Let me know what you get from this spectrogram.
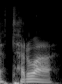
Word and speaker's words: terroir: Och de tar mycket inspiration från, och här kommer det med vinet, från eh, ett vinterroir, hur säger man, uttalar man det? Terroir, det är lite landskapet och sånt, det är klimatet och terrängen då som liksom bidrar till smaken och sånt.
